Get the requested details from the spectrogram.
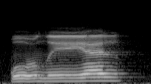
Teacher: Qudiyal, di hujung di pangkal lidah kita, di tepi lidah. Dad ini makhrajnya di tepi lidah, kanan ataupun kiri mengikut selesaan.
